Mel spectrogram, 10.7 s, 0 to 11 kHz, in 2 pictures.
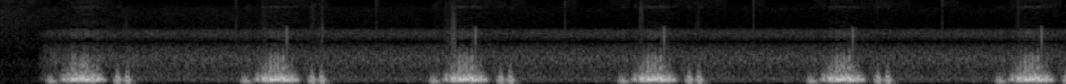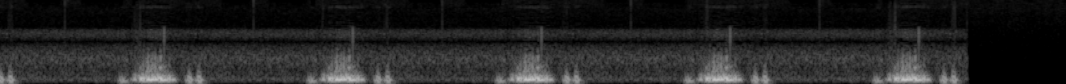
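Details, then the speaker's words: Pulmonic stenosis murmur: regular heartbeat near 64 per minute with a harsh systolic murmur filling each beat, said to sound much like aortic stenosis but heard at a different site. "I do have a murmur that reflects the sound of pulmonic stenosis. I would submit for those of you listening, this sounds a lot like aortic stenosis."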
